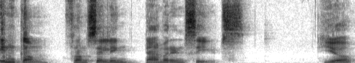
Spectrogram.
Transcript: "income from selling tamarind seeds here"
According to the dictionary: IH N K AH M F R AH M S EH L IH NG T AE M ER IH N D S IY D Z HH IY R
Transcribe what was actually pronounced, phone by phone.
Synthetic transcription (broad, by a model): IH N K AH M F R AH M S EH L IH NG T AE M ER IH N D S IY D S HH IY R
